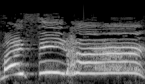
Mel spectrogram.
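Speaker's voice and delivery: put-on shrill little-kid scream, very high, hurt, drawn out. Parent retelling hearing the kid after going potty, imitating Cole screaming. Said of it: "I hear him start like screaming".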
